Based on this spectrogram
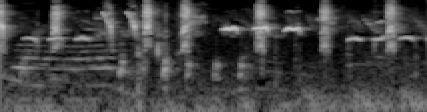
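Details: Long-tailed shrike singing actively, used as a lure for young wild shrikes from the forest: a jumble of short high chirps, brief whistled notes and scratchy bursts, with a soft low hum underneath.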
